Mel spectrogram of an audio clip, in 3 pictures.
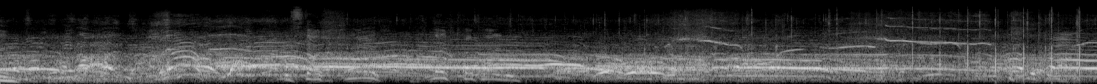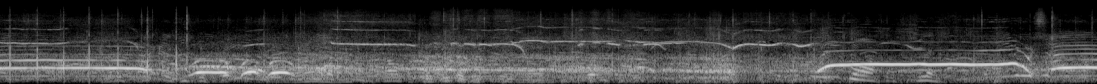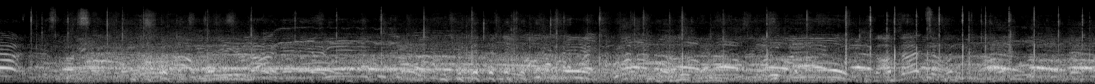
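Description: Spectators at a football match shouting and cheering over a goal, many voices overlapping, with one long held shout a little past the middle.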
